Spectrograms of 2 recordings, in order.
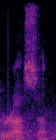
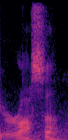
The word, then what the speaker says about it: rasa: are fit to experience rasa? Goswami, by the way, sometimes it's called we say rasa, and sometimes we say ras. You can say either way. Either way pronounce it.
